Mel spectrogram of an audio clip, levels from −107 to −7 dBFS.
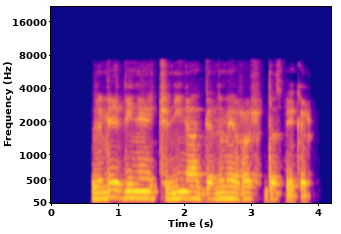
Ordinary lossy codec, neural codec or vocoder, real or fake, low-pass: AAC, 48 kbps; autoencoder, 48 kHz, 128 numbers a frame, DAC-VAE, trained on Japanese speech; fake; 7.2 kHz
